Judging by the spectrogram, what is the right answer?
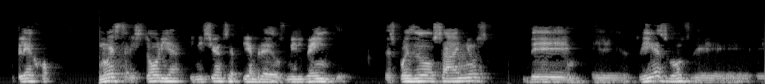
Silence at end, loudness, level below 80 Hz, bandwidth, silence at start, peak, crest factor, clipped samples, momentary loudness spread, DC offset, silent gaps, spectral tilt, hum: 0 s; -16 LUFS; -46 dBFS; 7.2 kHz; 0.2 s; 0 dBFS; 16 dB; under 0.1%; 12 LU; under 0.1%; none; -6.5 dB/octave; none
